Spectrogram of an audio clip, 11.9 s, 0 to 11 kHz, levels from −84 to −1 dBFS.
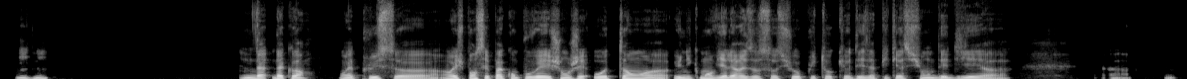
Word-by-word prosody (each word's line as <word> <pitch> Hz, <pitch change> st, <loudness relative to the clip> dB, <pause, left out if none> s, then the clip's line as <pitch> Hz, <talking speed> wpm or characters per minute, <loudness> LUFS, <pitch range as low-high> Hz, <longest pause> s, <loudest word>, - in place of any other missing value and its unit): Mmh 120 Hz, -2 st, -4 dB
mh. 130 Hz, +3 st, -3 dB, 1.9 s
D'a 155 Hz, +7 st, +2 dB
d'accord. 115 Hz, -10 st, +2 dB, 0.2 s
Ouais, 115 Hz, -4 st, 0 dB
plus, 150 Hz, +6 st, -2 dB
heu, 120 Hz, +1 st, +1 dB
oui 145 Hz, +3 st, +2 dB
je 165 Hz, -, -6 dB
pensais 150 Hz, -3 st, +1 dB
pas 155 Hz, +4 st, +4 dB
qu'on 130 Hz, -3 st, -1 dB
pouvait 115 Hz, -2 st, +5 dB
échanger 120 Hz, +3 st, 0 dB
autant, 140 Hz, -2 st, +2 dB
heu, -, -, -9 dB
uniquement 140 Hz, +3 st, +1 dB
via 130 Hz, -1 st, +3 dB
les 120 Hz, -, +4 dB
réseaux 115 Hz, 0 st, +1 dB
sociaux 115 Hz, +3 st, -2 dB
plutôt 120 Hz, 0 st, -5 dB
que -, -, -7 dB
des 105 Hz, 0 st, -1 dB
applications 110 Hz, +2 st, -3 dB
dédiées, 115 Hz, +2 st, 0 dB
heu, 130 Hz, +2 st, -3 dB, 1.2 s
heu, -, -, -10 dB, 0.5 s
mmh. -, -, -11 dB
125 Hz, 145 wpm, -23 LUFS, 115-135 Hz, 1.9 s, pouvait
